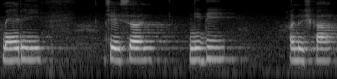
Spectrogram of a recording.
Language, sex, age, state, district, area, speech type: Goan Konkani, female, 18-30, Goa, Murmgao, rural, spontaneous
